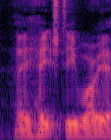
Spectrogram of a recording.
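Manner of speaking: ordinary delivery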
